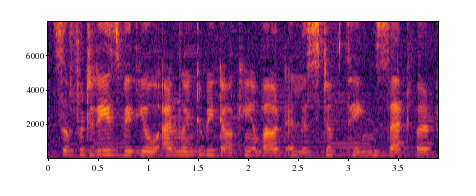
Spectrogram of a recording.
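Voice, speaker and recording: A young woman vlogging with chatty parenting advice, her voice hoarse from a cold, often stopping to rephrase with fillers. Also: mid-range voice, fairly even intonation, fairly quick. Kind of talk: casual advice vlog.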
